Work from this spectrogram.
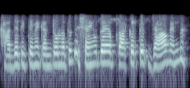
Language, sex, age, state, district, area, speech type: Sindhi, female, 45-60, Maharashtra, Thane, urban, conversation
